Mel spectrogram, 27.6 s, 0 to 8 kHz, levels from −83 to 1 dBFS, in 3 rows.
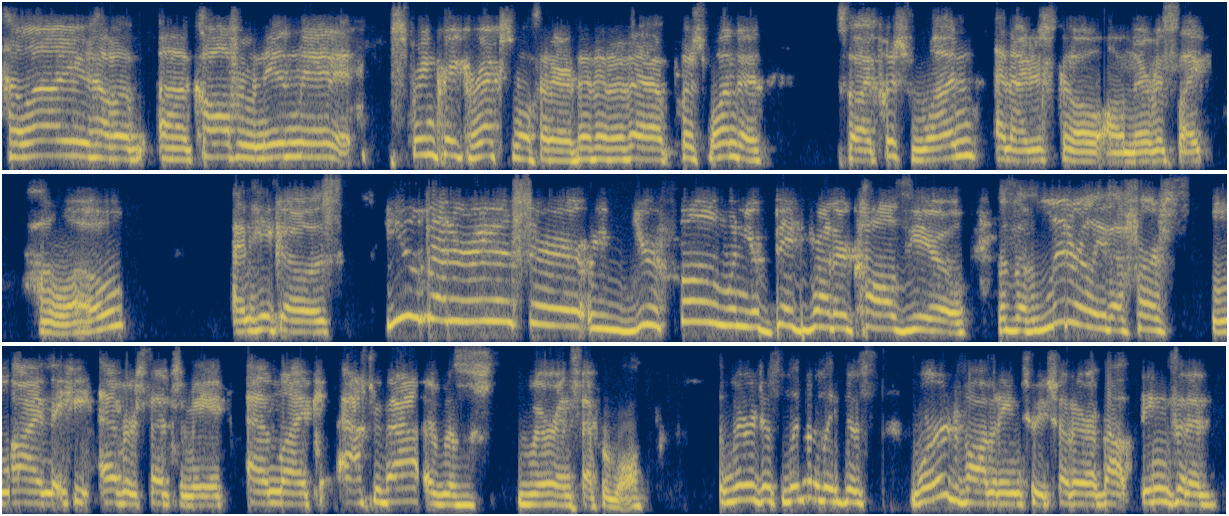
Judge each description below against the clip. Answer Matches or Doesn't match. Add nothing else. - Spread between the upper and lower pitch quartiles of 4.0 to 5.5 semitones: Matches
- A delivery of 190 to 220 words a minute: Doesn't match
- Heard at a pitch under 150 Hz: Doesn't match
